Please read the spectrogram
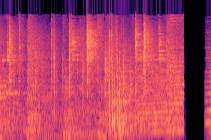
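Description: A loud, chaotic jumble of voices and noise that cuts off abruptly just before the end.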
